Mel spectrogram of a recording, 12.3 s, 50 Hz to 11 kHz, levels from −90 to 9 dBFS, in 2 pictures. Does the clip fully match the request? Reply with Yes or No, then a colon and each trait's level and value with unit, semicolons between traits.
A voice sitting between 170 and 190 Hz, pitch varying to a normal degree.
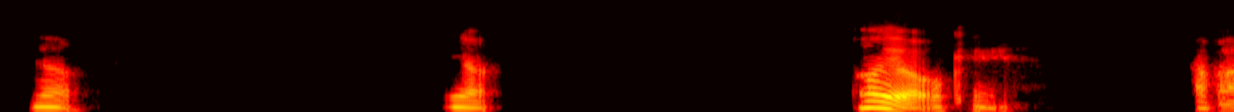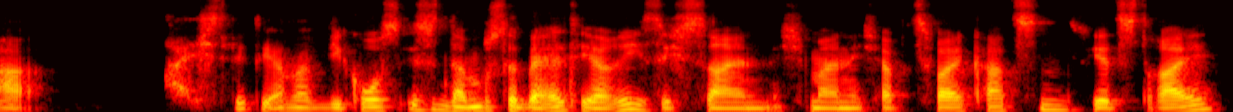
No: low, 105 Hz; average, 3.9 semitones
